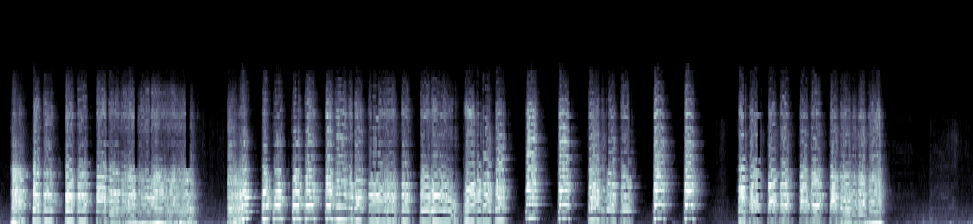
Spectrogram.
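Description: A solo reedy melody line between sung verses, with no words. Held notes with slides between them, including a rising slide about three seconds in, then a run of short clipped notes in the middle, and a falling phrase that stops about a second before the end.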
